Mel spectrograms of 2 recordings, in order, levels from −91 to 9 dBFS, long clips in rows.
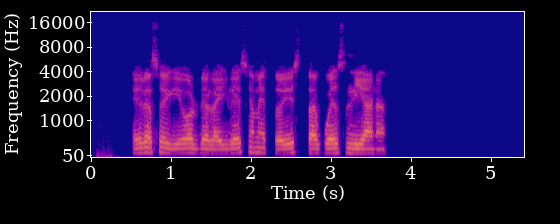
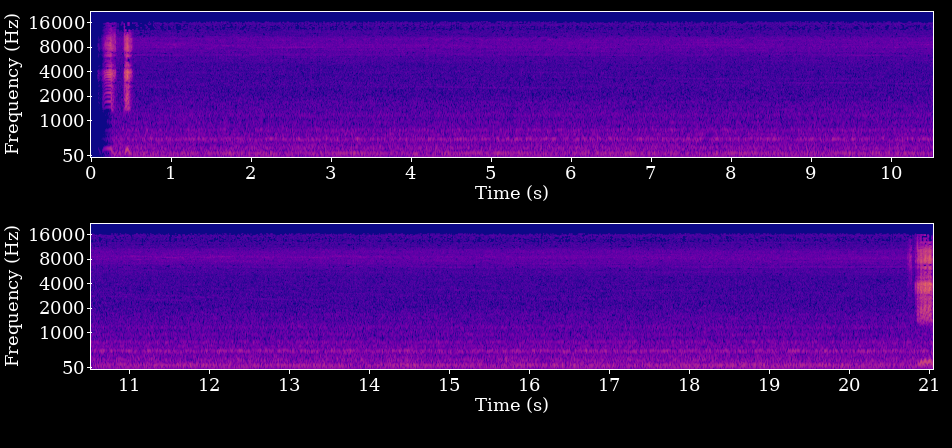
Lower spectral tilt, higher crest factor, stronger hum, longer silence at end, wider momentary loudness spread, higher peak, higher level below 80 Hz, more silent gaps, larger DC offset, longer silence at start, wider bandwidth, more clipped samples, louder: first, -5 dB/octave vs -0.5 dB/octave; second, 16 dB vs 34 dB; neither; first, 1.75 s vs 0 s; first, 6 LU vs 1 LU; second, -18 dBFS vs -10 dBFS; second, -76 dBFS vs -64 dBFS; neither; neither; first, 0.55 s vs 0.1 s; about the same, 15.5 kHz vs 17 kHz; neither; first, -32 LUFS vs -44 LUFS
